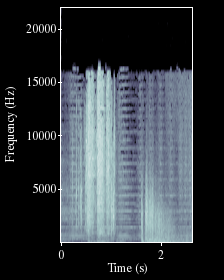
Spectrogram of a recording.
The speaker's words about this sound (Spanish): Y yo, de momento, corro, pues balazos creo haber oído.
